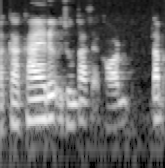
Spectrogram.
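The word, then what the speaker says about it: 抱える: Thì đọc là kakaeru, chúng ta sẽ có đáp án đúng là số 4, đúng nhỉ?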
